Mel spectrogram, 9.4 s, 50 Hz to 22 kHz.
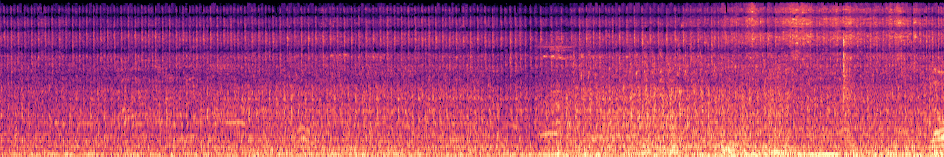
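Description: A Ford 3610 tractor engine runs steadily with a loud, rough, low diesel rumble and a knocking texture, growing somewhat louder about halfway through.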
